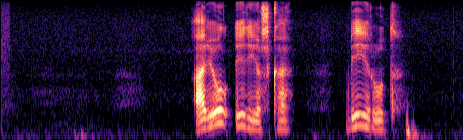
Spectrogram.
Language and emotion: Russian, neutral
